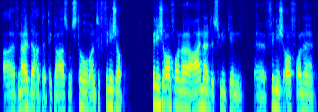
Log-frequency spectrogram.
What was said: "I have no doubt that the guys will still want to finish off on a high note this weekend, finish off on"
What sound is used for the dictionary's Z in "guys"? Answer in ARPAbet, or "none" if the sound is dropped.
Z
